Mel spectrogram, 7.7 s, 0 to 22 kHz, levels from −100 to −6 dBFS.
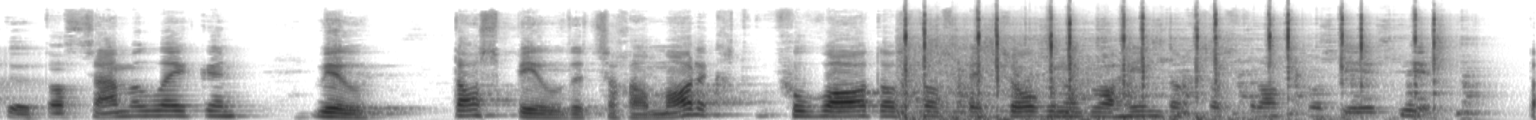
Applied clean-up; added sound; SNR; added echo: classical method log-MMSE.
